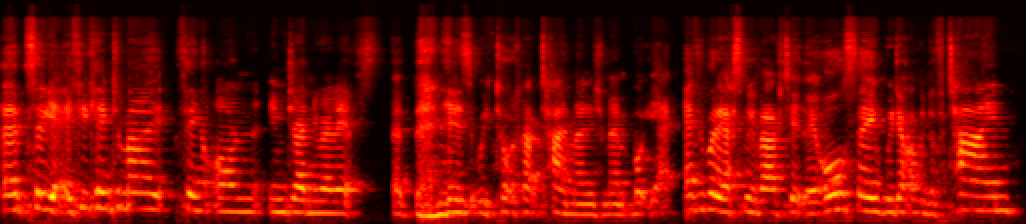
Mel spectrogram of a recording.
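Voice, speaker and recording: A woman hosting a live business stream, her voice croaky from recovering, chatting with asides to her viewers. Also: a little high, quick pace, hardly any pauses, fairly bright tone. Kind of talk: casual live-stream talk.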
